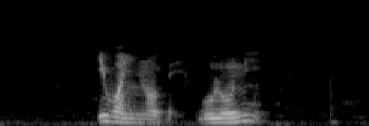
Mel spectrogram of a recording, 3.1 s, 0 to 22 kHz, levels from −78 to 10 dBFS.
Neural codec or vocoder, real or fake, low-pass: none; real; 5.4 kHz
